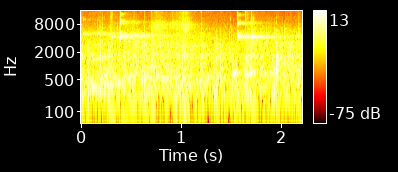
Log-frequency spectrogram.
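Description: Handball practice game on an indoor court: a handball bouncing on the hall floor, with sports shoes squeaking twice and players' voices.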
